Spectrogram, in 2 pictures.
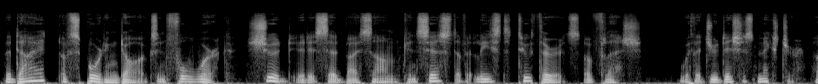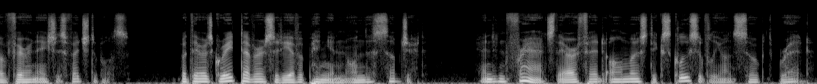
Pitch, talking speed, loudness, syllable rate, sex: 115 Hz, 185 wpm, -20 LUFS, 5.2 syllables/s, male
